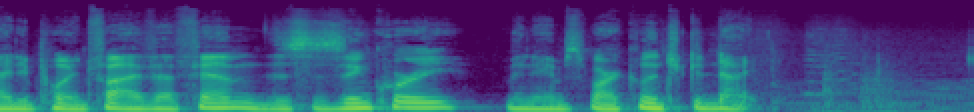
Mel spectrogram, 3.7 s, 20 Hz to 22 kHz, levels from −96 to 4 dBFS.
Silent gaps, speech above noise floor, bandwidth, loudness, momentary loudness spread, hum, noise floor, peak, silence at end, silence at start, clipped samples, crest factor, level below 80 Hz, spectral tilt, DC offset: none; 25 dB; 12 kHz; -24 LUFS; 6 LU; none; -48 dBFS; -8 dBFS; 0.3 s; 0 s; under 0.1%; 16 dB; -54 dBFS; -6 dB/octave; under 0.1%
